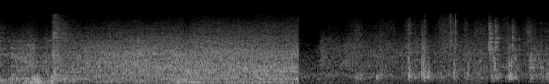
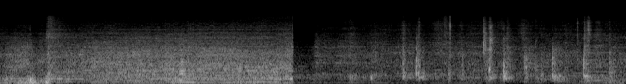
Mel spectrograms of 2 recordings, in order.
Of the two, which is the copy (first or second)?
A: second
